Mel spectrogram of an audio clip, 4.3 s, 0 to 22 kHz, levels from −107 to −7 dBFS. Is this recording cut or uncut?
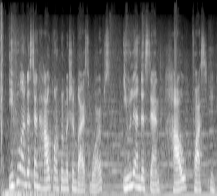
uncut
